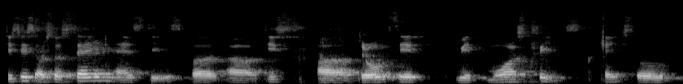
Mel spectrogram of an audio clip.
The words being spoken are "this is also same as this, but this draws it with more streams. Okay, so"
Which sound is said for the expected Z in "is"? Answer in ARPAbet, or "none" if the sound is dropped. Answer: S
